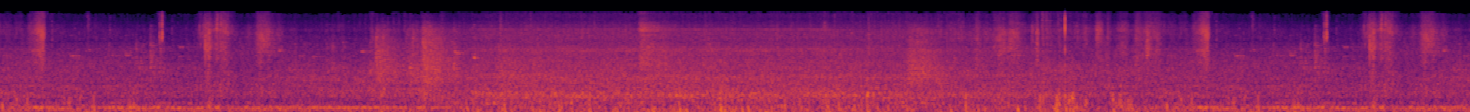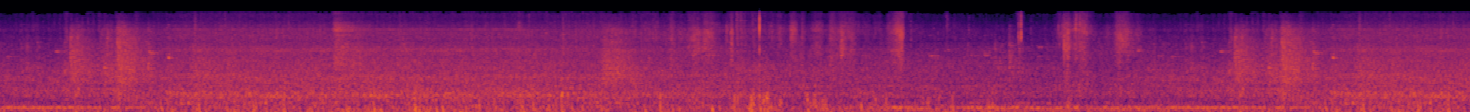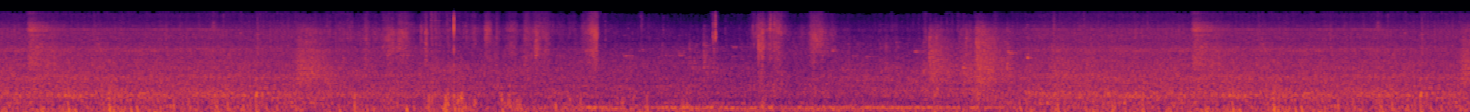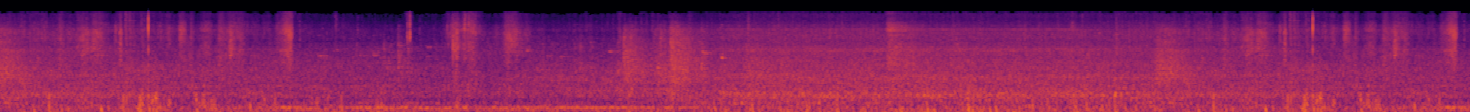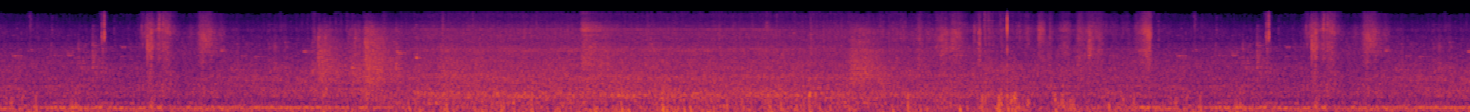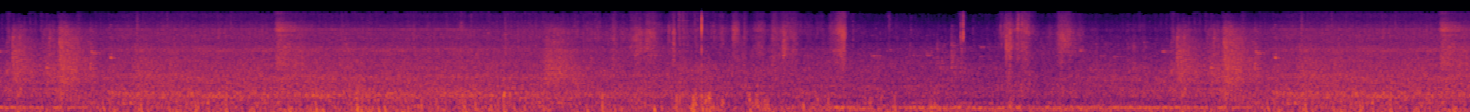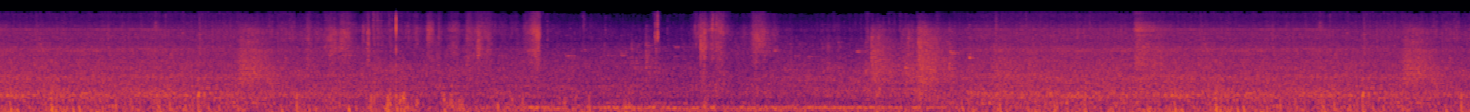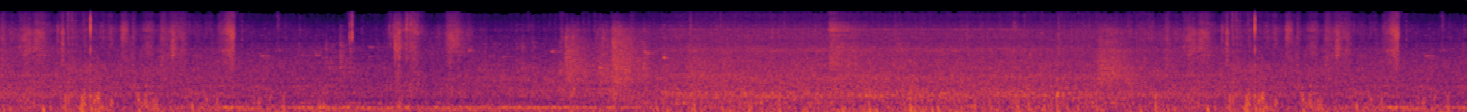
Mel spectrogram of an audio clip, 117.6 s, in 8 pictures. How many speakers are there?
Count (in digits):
0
